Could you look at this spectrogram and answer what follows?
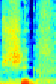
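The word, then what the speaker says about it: Qi: ça s'écrit qui mais ça se prononce chi, et, euh, en fait voilà, bah, ça se recharge comme, comme, des, comme des smartphones.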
